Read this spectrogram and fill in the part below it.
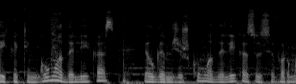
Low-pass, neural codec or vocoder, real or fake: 14.4 kHz; vocoder, 44.1 kHz, 128 mel bands, Pupu-Vocoder; fake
